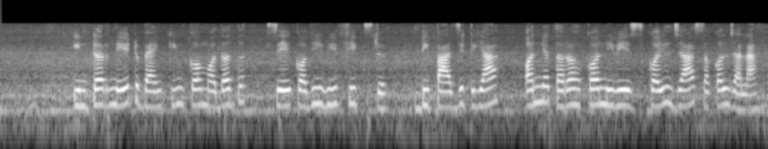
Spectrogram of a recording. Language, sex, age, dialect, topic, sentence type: Bhojpuri, female, 18-24, Western, banking, statement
